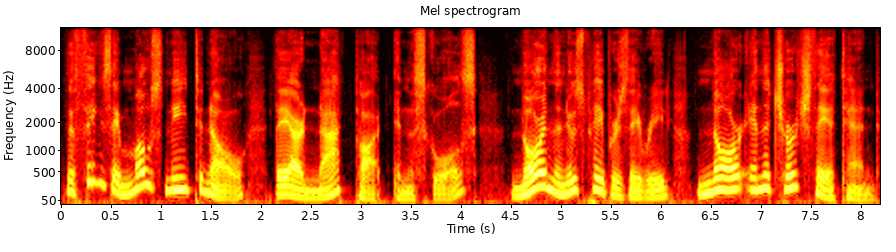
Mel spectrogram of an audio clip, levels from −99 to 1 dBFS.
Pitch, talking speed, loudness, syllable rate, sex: 145 Hz, 190 wpm, -18 LUFS, 4.3 syllables/s, male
